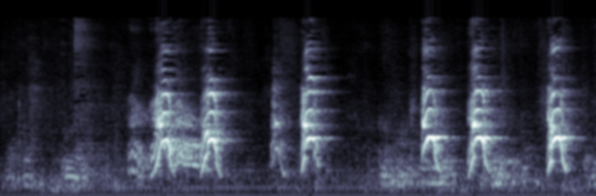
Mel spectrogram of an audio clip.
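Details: Japanese Chin puppies barking: several short, sharp high-pitched yaps in quick pairs and clusters, with faint quieter sounds between them.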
